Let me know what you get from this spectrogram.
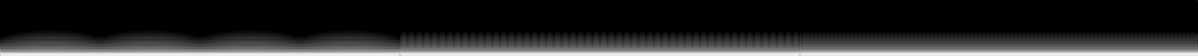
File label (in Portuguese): F0 homens extensao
